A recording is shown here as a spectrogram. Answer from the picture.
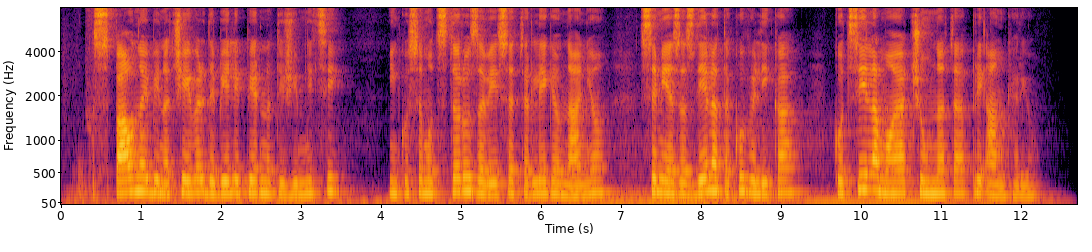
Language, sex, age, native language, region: Slovenian, female, 50-59, Slovenian, Southeast Slovenia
